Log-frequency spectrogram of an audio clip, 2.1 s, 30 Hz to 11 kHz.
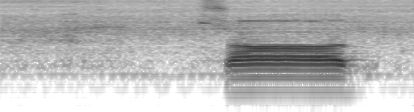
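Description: Hubsan X4 H107L micro quadcopter's four small brushed motors and propellers running steadily at minimum throttle, a constant whirring hiss. A drawn-out spoken word comes over it about a second in.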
